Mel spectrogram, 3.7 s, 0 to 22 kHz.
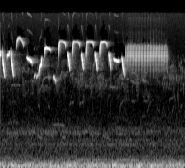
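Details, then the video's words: A Eurasian wren (Troglodytes troglodytes) sings from a tree at Wicken Fen, about 15 m away: a fast, high burst of sharp varied notes running into a dry, even trill, all in under four seconds. "Wren (Troglodytes troglodytes) - singing from tree"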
